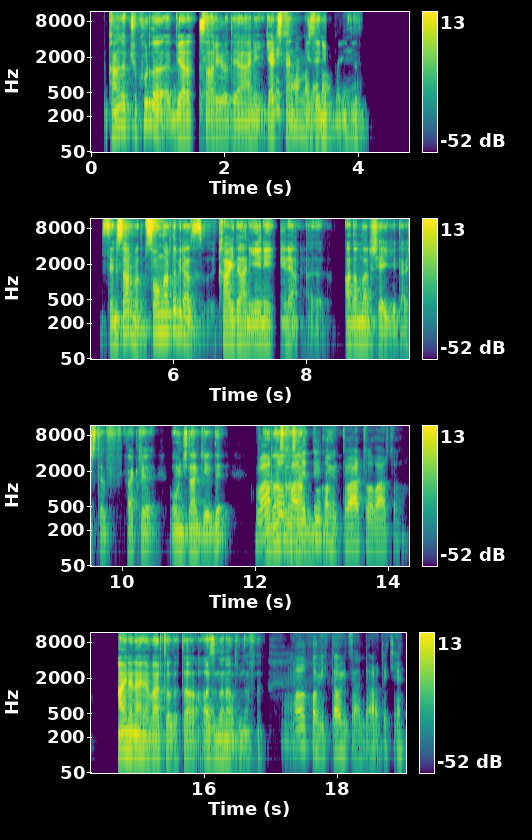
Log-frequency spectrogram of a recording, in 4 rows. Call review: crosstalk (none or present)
present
